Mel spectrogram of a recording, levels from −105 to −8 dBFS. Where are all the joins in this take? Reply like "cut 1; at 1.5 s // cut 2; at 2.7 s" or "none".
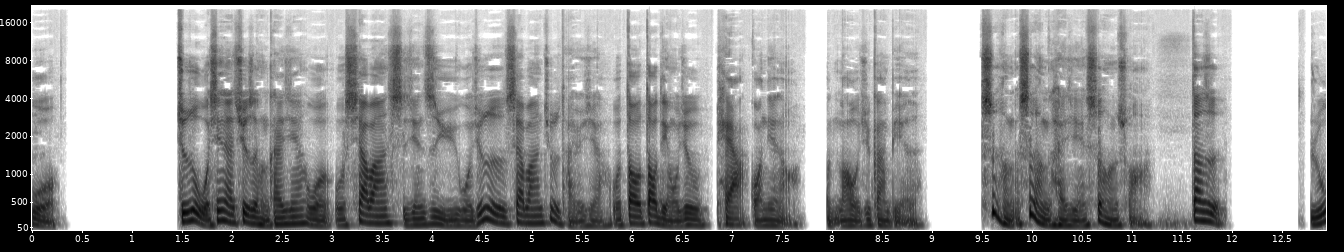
none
